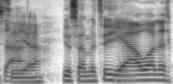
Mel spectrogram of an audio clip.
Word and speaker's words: Yosemite: I've always wondered how you pronounce Yosemite, that. Yosemite.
